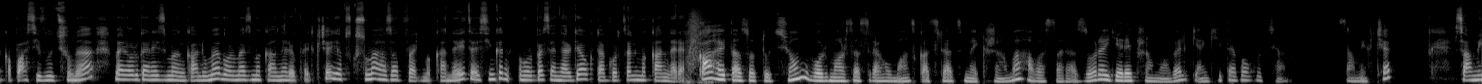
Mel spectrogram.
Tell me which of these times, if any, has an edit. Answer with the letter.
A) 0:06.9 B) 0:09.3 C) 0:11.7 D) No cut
A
